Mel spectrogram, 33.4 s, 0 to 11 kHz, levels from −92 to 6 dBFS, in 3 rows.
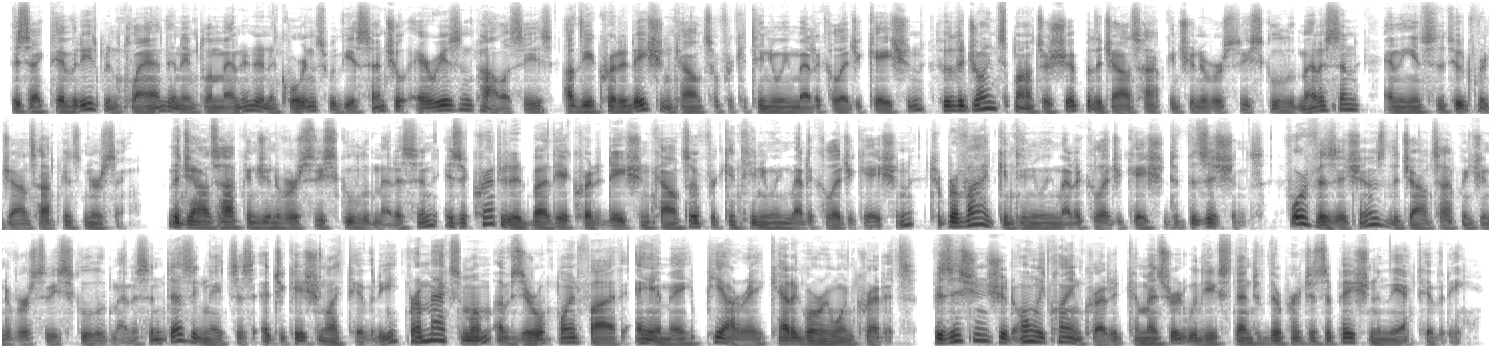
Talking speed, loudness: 185 wpm, -25 LUFS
